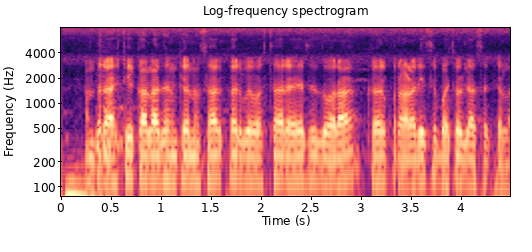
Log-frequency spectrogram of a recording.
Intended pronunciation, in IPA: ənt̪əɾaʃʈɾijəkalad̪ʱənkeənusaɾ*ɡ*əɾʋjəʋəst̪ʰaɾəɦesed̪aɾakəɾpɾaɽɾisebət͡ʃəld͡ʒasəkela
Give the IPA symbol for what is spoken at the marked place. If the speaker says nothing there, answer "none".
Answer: k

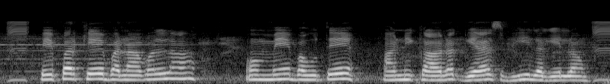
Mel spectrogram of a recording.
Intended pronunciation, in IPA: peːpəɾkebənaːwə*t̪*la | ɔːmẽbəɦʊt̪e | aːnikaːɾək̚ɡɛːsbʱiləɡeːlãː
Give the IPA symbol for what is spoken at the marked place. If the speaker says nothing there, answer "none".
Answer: none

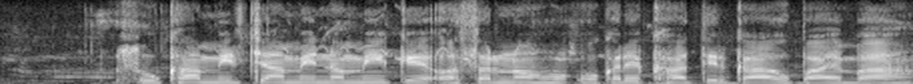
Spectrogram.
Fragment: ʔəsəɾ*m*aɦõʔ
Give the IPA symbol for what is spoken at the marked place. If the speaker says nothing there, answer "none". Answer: n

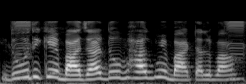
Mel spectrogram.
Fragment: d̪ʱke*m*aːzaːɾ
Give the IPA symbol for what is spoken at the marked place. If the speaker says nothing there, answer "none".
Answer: b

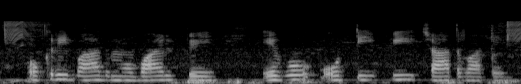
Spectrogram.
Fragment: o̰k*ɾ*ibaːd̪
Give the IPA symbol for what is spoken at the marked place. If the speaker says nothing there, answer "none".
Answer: ɾ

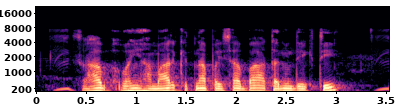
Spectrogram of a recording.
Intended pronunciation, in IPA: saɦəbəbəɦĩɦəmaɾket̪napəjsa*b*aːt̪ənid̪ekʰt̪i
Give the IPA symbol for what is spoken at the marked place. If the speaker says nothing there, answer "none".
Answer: b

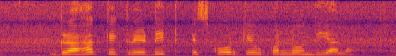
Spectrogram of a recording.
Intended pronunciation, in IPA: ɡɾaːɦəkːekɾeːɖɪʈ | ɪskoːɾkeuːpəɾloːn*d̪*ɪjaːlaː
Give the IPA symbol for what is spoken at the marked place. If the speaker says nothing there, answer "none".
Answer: d̪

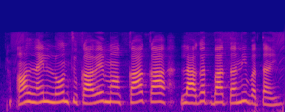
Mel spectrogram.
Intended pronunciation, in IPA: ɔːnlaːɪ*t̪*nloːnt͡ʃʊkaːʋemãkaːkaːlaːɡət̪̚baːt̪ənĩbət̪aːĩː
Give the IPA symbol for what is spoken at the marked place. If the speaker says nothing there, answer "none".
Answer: none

